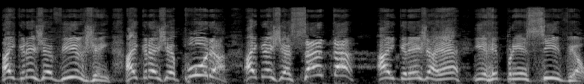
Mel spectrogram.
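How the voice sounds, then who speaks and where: A raised, projected voice with very wide pitch swings comes through over noticeable background noise. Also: man. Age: 70s. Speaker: pastor. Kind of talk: sermon. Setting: church. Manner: animated.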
